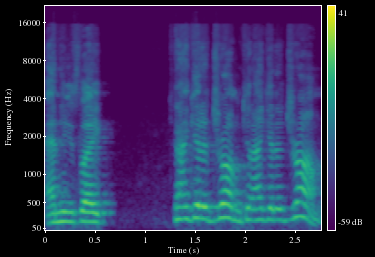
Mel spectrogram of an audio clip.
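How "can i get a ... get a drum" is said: put-on keen, eager, excited, all-worked-up tone. Retelling a story, imitating a man asking for a drum: imitating someone excited. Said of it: "he's all excited".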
